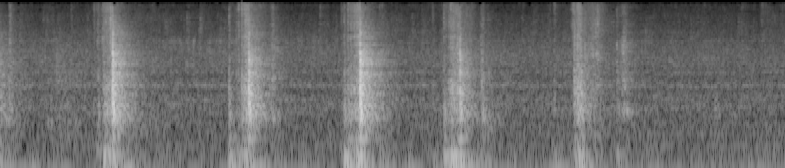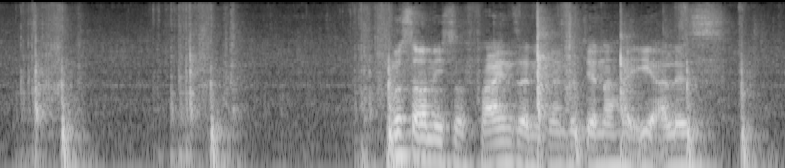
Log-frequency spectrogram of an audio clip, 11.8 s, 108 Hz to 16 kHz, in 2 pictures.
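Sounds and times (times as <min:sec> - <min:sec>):
knife chopping vegetables on a cutting board: 0:00.0 - 0:01.1, 0:01.7 - 0:04.8, 0:06.0 - 0:07.8, 0:08.5 - 0:09.0, 0:09.8 - 0:11.7
speech: 0:08.8 - 0:11.4.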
